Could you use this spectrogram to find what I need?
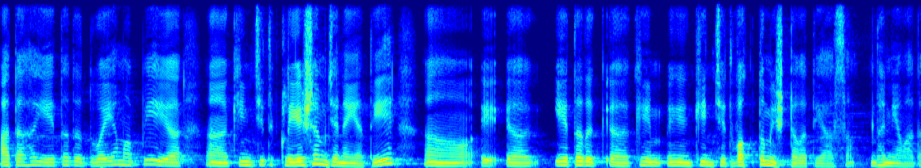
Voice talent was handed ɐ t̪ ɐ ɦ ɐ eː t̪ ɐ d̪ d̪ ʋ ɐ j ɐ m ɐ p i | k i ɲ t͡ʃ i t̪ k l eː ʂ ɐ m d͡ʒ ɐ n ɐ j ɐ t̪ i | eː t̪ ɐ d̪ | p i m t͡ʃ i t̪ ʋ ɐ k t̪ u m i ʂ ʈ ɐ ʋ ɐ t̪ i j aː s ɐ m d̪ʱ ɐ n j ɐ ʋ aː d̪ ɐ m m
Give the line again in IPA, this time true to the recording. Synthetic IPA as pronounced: ɐ t̪ ɐ ɦ ɐ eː t̪ ɐ d̪ d̪ ʋ ɐ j ɐ m ɐ p i | k i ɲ t͡ʃ i t̪ k l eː ʂ ɐ m d͡ʒ ɐ n ɐ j ɐ t̪ i | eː t̪ ɐ d̪ | k i ɲ t͡ʃ i t̪ ʋ ɐ k t̪ u m i ʂ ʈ ɐ ʋ ɐ t̪ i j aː s ɐ m d̪ʱ ɐ n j ɐ ʋ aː d̪ ɐ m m

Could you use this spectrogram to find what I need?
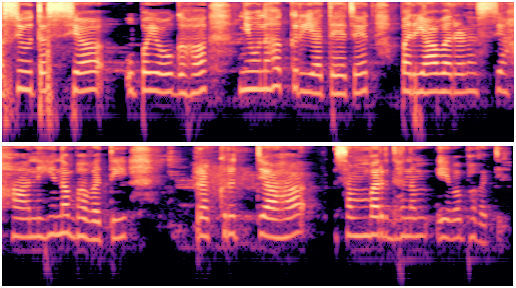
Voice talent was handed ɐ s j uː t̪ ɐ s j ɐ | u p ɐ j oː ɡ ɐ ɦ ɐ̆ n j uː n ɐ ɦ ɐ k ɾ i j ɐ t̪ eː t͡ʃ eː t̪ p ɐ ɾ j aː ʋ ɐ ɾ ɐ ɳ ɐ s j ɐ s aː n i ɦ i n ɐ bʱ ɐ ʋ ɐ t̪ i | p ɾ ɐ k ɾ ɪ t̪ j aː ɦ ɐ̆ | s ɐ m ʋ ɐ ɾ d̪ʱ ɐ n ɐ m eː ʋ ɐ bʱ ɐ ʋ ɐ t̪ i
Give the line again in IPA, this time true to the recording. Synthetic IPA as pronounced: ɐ s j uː t̪ ɐ s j ɐ | u p ɐ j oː ɡ ɐ ɦ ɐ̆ n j uː n ɐ ɦ ɐ k ɾ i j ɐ t̪ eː t͡ʃ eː t̪ p ɐ ɾ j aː ʋ ɐ ɾ ɐ ɳ ɐ s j ɐ h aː n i ɦ i n ɐ bʱ ɐ ʋ ɐ t̪ i | p ɾ ɐ k ɾ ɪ t̪ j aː ɦ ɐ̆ | s ɐ m ʋ ɐ ɾ d̪ʱ ɐ n ɐ m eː ʋ ɐ bʱ ɐ ʋ ɐ t̪ i

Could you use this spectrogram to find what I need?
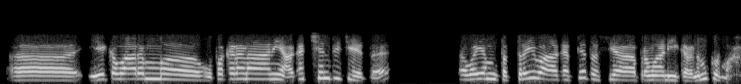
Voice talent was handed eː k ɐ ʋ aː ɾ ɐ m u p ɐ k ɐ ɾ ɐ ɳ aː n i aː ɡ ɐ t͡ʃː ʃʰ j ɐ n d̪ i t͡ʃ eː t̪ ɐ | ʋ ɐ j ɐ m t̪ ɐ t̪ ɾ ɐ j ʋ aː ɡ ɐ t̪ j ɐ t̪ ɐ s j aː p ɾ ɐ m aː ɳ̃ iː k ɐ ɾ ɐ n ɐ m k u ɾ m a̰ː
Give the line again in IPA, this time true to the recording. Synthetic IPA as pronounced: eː k ɐ ʋ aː ɾ ɐ m u p ɐ k ɐ ɾ ɐ ɳ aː n i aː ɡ ɐ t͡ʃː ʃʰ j ɐ n t̪ i t͡ʃ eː t̪ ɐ | ʋ ɐ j ɐ m t̪ ɐ t̪ ɾ ɐ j ʋ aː ɡ ɐ t̪ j ɐ t̪ ɐ s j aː p ɾ ɐ m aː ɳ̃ iː k ɐ ɾ ɐ ɳ ɐ m k u ɾ m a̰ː

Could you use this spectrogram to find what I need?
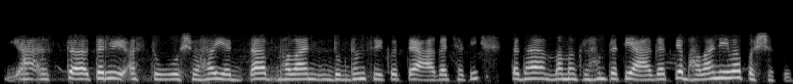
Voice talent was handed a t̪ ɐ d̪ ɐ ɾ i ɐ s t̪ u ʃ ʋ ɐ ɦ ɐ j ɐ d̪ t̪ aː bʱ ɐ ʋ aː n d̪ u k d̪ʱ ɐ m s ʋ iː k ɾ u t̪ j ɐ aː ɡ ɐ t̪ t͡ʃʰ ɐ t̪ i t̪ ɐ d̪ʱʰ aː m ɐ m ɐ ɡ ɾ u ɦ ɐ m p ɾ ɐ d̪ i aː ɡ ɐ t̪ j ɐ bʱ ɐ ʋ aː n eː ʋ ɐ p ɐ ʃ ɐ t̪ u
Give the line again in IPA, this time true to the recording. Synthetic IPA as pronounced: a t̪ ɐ t̪ ɐ ɾ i ɐ s t̪ u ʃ ʋ ɐ ɦ ɐ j ɐ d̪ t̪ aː bʱ ɐ ʋ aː n d̪ u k d̪ʱ ɐ m s ʋ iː k ɾ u t̪ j ɐ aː ɡ ɐ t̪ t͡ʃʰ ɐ t̪ i t̪ ɐ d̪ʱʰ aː m ɐ m ɐ ɡ ɾ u ɦ ɐ m p ɾ ɐ t̪ i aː ɡ ɐ t̪ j ɐ bʱ ɐ ʋ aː n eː ʋ ɐ p ɐ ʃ ɐ t̪ u

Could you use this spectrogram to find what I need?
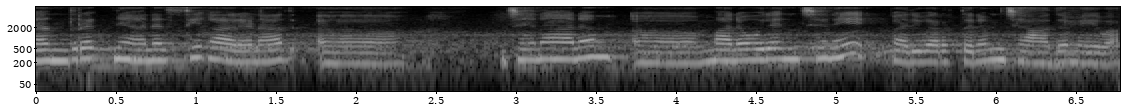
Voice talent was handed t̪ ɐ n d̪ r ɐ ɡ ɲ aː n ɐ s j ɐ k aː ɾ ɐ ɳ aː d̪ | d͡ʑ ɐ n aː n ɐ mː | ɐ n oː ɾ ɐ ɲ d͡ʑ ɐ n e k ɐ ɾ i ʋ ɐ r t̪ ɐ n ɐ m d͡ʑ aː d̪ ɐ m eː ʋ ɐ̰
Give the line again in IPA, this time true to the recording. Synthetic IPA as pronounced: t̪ ɐ n d̪ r ɐ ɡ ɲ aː n ɐ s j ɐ k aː ɾ ɐ ɳ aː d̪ | d͡ʑ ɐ n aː n ɐ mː | ɐ n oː ɾ ɐ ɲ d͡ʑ ɐ n e p ɐ ɾ i ʋ ɐ r t̪ ɐ n ɐ m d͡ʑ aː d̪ ɐ m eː ʋ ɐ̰

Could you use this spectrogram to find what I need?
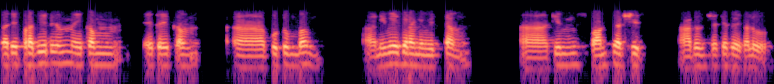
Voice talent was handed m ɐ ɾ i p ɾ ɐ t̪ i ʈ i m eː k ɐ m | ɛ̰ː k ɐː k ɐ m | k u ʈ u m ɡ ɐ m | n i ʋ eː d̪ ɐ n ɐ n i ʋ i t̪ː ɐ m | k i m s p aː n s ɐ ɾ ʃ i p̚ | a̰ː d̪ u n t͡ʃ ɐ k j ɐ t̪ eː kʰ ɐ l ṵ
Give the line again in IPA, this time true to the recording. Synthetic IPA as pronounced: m ɐ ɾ i p ɾ ɐ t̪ i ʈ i m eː k ɐ m | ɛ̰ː k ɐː k ɐ m | k u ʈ u m b ɐ m | n i ʋ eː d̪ ɐ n ɐ n i ʋ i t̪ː ɐ m | k i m s p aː n s ɐ ɾ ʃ i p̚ | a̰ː d̪ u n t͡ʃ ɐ k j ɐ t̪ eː k ɐ l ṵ

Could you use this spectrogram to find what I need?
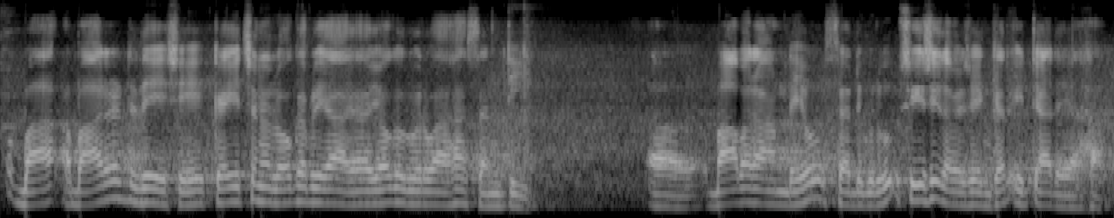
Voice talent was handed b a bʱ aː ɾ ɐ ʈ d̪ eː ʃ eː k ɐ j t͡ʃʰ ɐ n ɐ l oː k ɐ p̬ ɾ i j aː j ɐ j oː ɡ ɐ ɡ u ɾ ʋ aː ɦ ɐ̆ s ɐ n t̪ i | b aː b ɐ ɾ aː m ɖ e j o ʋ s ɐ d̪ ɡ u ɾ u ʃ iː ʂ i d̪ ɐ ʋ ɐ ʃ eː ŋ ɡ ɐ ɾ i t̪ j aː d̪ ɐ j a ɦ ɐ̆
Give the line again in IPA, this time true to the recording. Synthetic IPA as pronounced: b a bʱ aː ɾ ɐ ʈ d̪ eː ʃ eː k ɐ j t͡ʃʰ ɐ n ɐ l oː k ɐ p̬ ɾ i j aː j ɐ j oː ɡ ɐ ɡ u ɾ ʋ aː ɦ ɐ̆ s ɐ n t̪ i | b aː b ɐ ɾ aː m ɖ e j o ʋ s ɐ d̪ ɡ u ɾ u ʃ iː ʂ i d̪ ɐ ʋ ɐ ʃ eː ŋ k ɐ ɾ i t̪ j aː d̪ ɐ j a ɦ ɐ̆

